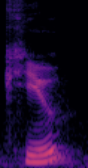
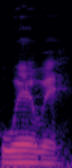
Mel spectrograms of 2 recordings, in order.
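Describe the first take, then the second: First: The word is one short syllable. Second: The word is stretched over several syllables. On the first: This is the normal spoken form. "so how I pronounce it? Like Q" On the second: This is a literal reading of the spelling. "But like how my brain reads it"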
